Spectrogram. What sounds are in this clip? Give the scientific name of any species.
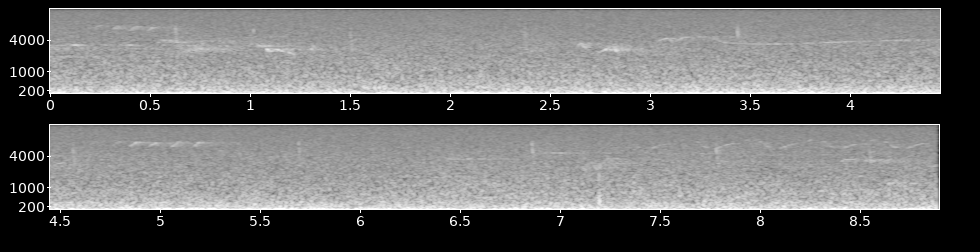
Vireo olivaceus, Poecile atricapillus, Contopus virens, Mniotilta varia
